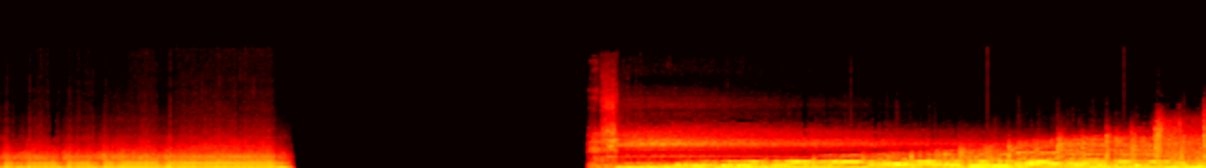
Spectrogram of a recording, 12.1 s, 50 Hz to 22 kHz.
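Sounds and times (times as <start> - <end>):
car engine at high revs: 0.0 - 3.0.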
